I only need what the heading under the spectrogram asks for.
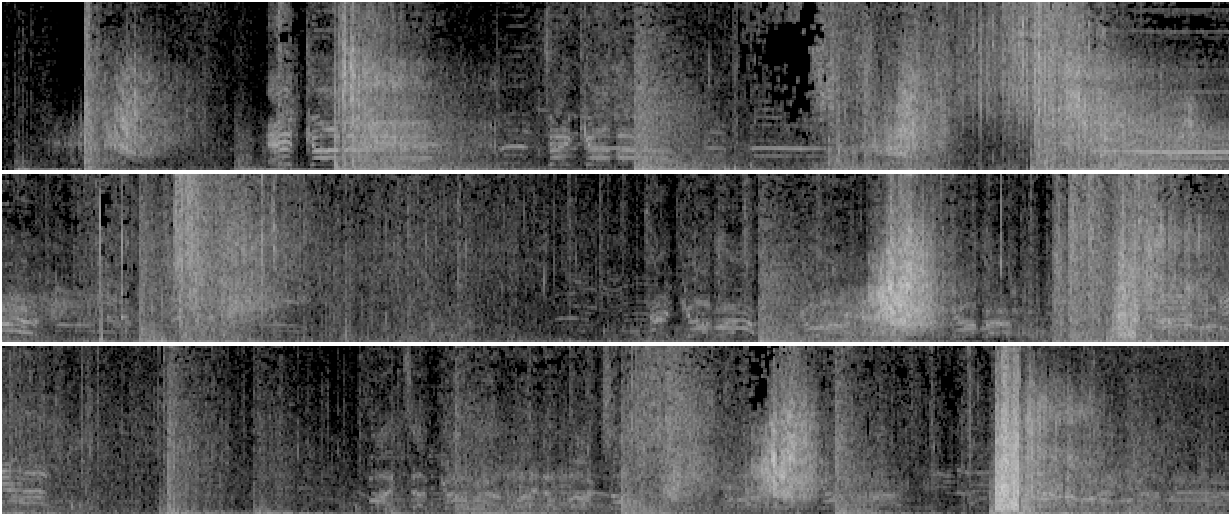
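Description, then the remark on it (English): Heavy German artillery bombarding a front-line foxhole position: repeated loud booming explosions over a constant low rumble as the ground shakes, one blast after another with no pause, and indistinct voices faintly audible in the chaos. “Suddenly, explosions fill the air and the ground shakes beneath your feet as the Germans begin bombarding your location with heavy artillery.”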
